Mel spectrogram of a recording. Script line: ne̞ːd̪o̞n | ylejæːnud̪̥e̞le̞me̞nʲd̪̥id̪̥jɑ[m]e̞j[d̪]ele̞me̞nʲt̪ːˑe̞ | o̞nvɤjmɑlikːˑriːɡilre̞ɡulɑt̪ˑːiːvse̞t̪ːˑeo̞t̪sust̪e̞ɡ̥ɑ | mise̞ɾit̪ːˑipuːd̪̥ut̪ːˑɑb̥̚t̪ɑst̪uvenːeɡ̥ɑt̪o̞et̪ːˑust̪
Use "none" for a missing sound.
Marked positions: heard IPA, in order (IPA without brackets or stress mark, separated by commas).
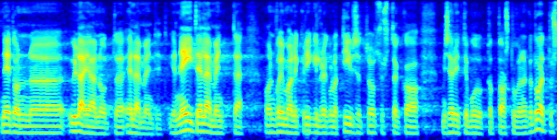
n, d̪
